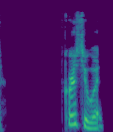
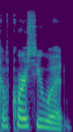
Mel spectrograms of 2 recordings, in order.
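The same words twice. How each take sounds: First: Slow, knowing sarcasm; Of course you would drawn out slowly and mockingly. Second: Said in the usual way. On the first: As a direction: stretch it out, dripping with irony. Repeated sarcastic punchline.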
